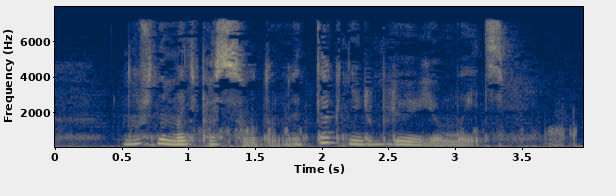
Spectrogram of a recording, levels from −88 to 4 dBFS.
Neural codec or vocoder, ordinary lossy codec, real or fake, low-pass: none; MP3, 32 kbps; real; 7.2 kHz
